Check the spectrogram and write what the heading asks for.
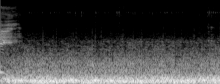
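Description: Steady engine and tyre-on-road noise of a car being driven, heard from inside the cabin, a continuous low rumble with a faint steady hum.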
